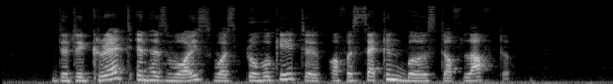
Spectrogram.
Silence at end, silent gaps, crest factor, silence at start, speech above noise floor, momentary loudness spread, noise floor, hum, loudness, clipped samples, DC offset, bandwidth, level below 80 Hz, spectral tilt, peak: 0.2 s; none; 20 dB; 0.4 s; 26 dB; 9 LU; -47 dBFS; none; -21 LUFS; under 0.1%; under 0.1%; 16.5 kHz; -46 dBFS; -5.5 dB/octave; -2 dBFS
